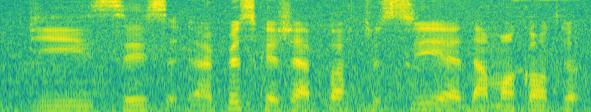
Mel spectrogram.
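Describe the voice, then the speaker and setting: With a Quebec accent, a man talks at a moderate pace and medium pitch, with ordinary pitch variation over noticeable background noise. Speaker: writer and filmmaker. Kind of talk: interview. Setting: on location in Bali.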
